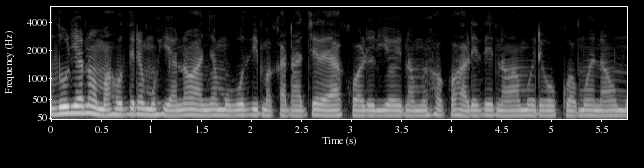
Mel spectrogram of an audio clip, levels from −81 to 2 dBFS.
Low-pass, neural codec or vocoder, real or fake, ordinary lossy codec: 5.4 kHz; none; real; none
